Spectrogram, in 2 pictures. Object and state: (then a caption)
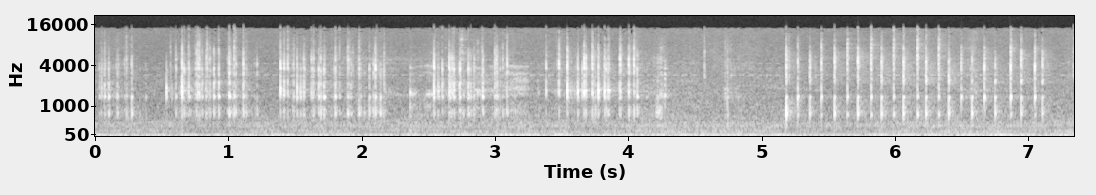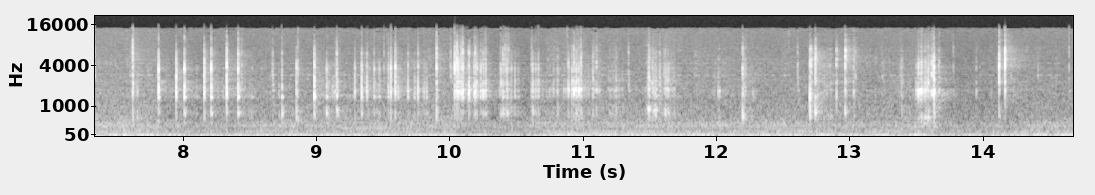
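Pearl-studded metal compact mirror, tapped with nails. A small, round, hollow metal compact mirror with its lid covered in faux pearls is held in both hands and tapped and scratched with long pink false nails. Quick, bright clicking taps come in bursts and rapid runs, with brief scratchy passages between them. Each tap stops dead with no ring, over a faint steady low hum.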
